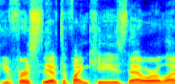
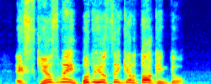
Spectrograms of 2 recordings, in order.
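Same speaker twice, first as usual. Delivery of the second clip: mock furious, angry tone, pitched very high; 13 semitones higher, 3 dB louder than usual. Retelling talking back to a man who started cussing at them, retelling an angry retort. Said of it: "and I'm just angry, very angry".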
